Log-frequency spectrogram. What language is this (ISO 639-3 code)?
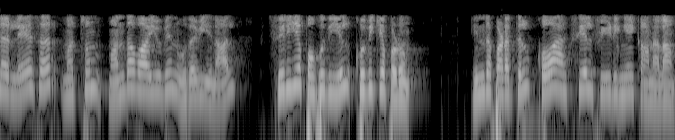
tam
